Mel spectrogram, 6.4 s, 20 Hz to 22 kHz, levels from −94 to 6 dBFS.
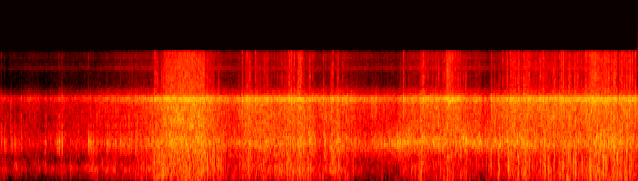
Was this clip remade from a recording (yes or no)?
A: no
